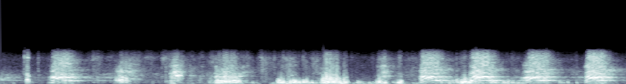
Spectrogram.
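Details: Pet dog barking and yowling in a rapid, irregular series of about a dozen harsh barks and howl-like cries over six seconds, over a steady background hum.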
